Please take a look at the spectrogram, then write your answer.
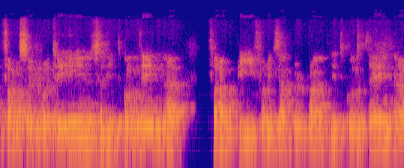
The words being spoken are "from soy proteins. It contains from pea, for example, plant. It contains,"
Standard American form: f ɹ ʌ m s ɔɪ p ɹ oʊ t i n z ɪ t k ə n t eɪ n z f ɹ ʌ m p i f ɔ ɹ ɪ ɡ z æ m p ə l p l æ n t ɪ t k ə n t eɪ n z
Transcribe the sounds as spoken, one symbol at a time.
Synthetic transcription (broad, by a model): f ɹ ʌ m s ɔɪ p ɹ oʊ t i n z ɪ t k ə n t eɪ n f ɹ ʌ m p i f ɔ ɹ ɪ ɡ z æ m p ə l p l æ n t ɪ t k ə n t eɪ n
